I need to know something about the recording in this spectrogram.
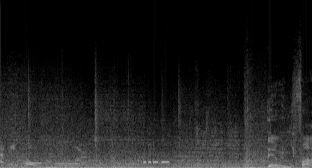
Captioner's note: radio chirps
